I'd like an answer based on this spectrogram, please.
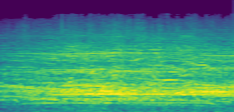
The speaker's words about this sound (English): That's the sound of domestic and hotel housekeeping workers taunting the accused Kahn when he arrived at the courthouse earlier this year.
